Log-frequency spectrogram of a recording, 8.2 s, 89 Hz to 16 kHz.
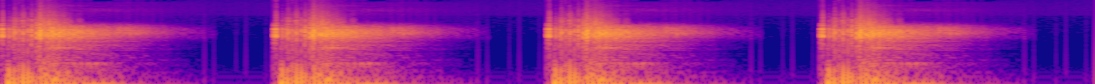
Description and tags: mobile suit1
game, large, machine, machinery, robotic, science-fiction, sci-fi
